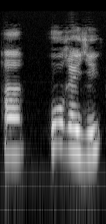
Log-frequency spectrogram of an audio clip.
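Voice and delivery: "Un oreiller" slow and loud, drawn out; slow dictation. Shown as a demonstration. Teacher dictating "Un oreiller" to a pupil, slow and loud. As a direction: spell it out in sound, slowly. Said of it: "dictating a word to pupil".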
